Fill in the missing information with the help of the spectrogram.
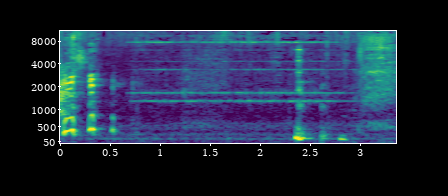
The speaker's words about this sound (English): Fine, I'll ring that phone.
